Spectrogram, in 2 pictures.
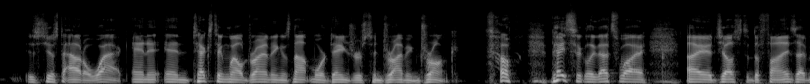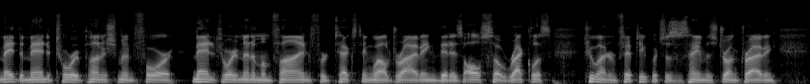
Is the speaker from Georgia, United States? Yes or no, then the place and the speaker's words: no; Virginia, United States; I grew up here in Northern Virginia, Fairfax County. I lived for 21 years in Virginia Beach, raised all my kids in Hampton Roads.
